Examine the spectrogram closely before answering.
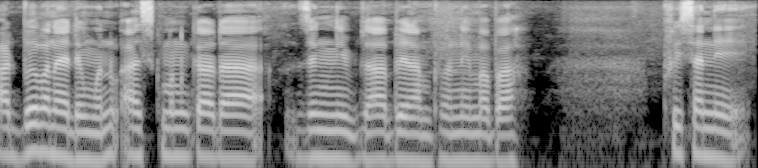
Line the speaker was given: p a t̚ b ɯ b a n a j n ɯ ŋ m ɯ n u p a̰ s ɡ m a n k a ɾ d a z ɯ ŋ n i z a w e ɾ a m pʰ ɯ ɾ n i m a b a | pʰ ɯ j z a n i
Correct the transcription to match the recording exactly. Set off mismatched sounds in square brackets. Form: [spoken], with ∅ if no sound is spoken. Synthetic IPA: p a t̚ b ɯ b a n a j [d] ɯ ŋ m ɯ n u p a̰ s [k] m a n k a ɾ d a z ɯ ŋ n i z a [b] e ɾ a m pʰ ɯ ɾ n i m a b a | pʰ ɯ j [s] a n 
